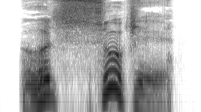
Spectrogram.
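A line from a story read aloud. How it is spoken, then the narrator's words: Bear growling. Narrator (Russian): зарычал медведь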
